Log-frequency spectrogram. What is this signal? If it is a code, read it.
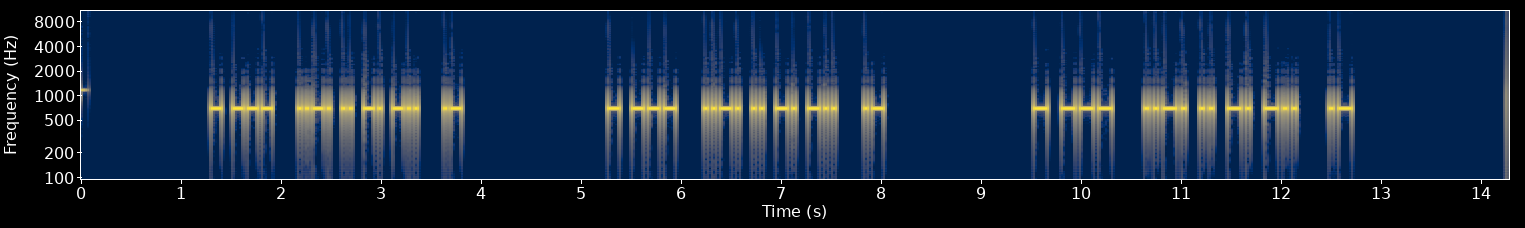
Morse code, heard as a keyed tone, about 31 wpm, 700 Hz. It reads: TO FIND A TO FIND A TO FIND A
